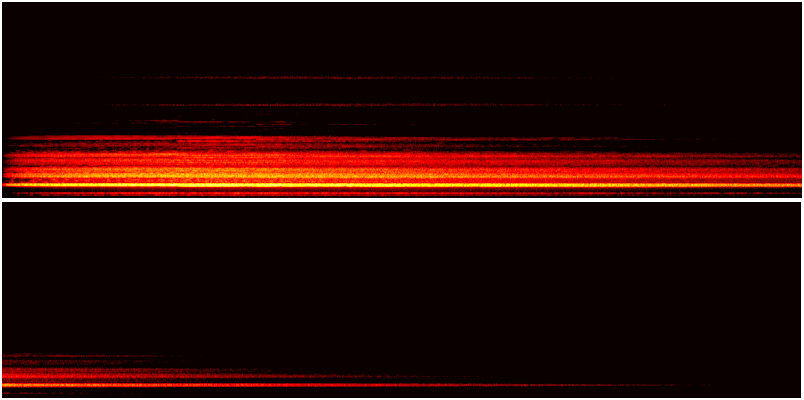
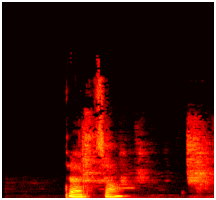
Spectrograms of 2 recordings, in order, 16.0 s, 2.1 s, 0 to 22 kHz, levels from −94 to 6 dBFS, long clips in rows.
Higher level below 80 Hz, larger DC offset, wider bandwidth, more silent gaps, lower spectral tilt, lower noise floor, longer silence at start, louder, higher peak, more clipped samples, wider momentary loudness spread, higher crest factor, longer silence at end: second, under -90 dBFS vs -62 dBFS; neither; second, 7 kHz vs 15 kHz; neither; second, 5.5 dB/octave vs -4 dB/octave; first, -90 dBFS vs -78 dBFS; second, 0.05 s vs 0.65 s; first, -14 LUFS vs -26 LUFS; first, -2 dBFS vs -8 dBFS; neither; first, 23 LU vs 15 LU; about the same, 18 dB vs 20 dB; first, 7.35 s vs 0 s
